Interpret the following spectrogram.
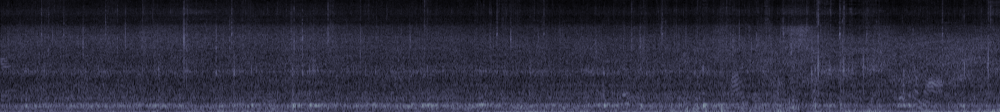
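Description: Steady low rumble of wind on the microphone and tyre noise from a bicycle rolling along a paved trail.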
